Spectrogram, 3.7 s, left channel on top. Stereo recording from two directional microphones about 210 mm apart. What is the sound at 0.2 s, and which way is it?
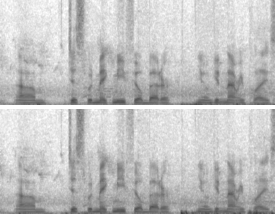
Speech, centre (ahead or behind).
